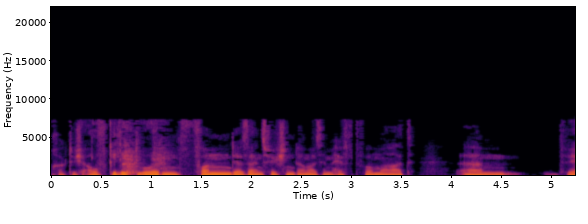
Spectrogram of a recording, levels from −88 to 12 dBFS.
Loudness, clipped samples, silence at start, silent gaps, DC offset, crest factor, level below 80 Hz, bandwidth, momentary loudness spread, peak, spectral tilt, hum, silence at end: -26 LUFS; under 0.1%; 0 s; none; under 0.1%; 18 dB; -54 dBFS; 7.6 kHz; 11 LU; -8 dBFS; -8 dB/octave; none; 0 s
